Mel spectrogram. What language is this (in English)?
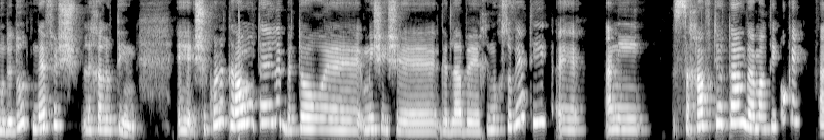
Hebrew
